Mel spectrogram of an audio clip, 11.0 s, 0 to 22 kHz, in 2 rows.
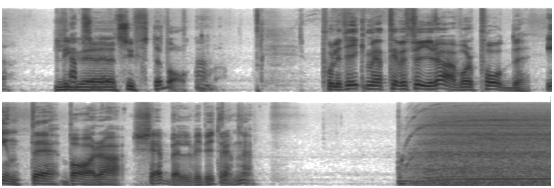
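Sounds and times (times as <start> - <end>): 
speech: 0.0 - 2.2, 3.2 - 8.1, 9.4 - 9.7
vacuum cleaner running: 9.5 - 10.9.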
